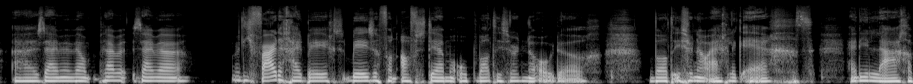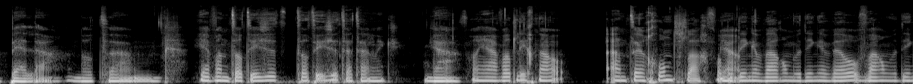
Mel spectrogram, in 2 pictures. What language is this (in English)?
Dutch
